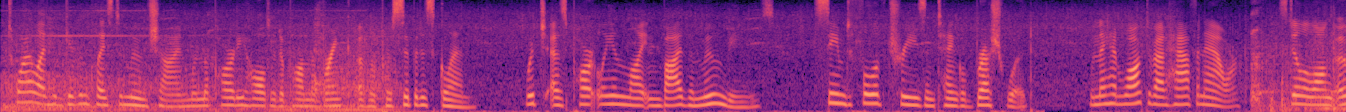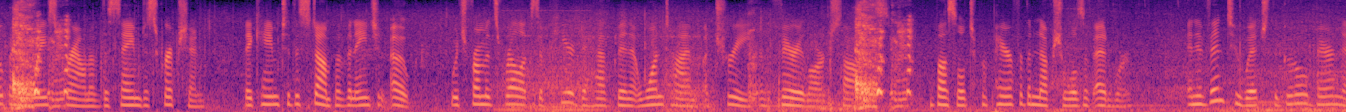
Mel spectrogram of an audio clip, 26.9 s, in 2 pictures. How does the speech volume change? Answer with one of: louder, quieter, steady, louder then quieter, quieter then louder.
steady.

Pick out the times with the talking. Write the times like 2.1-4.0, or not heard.
0.0-26.8.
